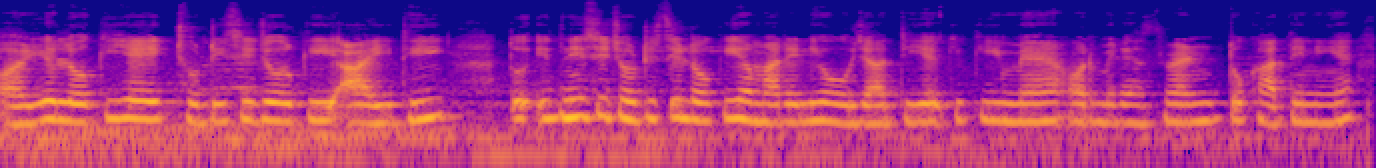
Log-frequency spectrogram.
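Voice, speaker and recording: A woman with a hoarse, strained throat talks casually through her day's housework, filling gaps with little fillers. Her pitch stays level and flat. Faint noise sits behind the voice. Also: moderate pace, rough recording. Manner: chatty, many fillers, addresses viewers as friends. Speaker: home vlogger. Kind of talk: casual voice-over narrating housework.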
